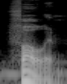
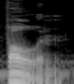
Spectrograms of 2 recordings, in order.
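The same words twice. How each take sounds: The two takes are said the same way.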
